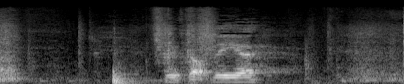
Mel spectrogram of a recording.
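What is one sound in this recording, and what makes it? A heavy wooden box thumps down onto a table.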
